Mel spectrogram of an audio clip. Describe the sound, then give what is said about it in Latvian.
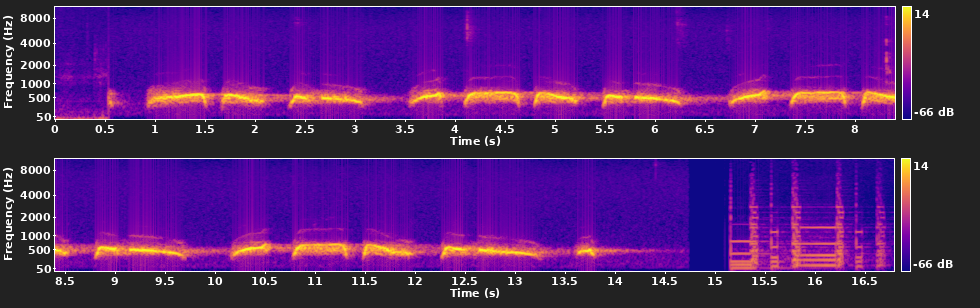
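Recorded bird song: a bird repeats low, soft cooing phrases in a steady rhythm for about fourteen seconds, clear, before a short burst of a different, buzzy sound cuts in. “Vēl tik tā bija tava ideja, ka mēs šodien klausīsimies putnu dziesmas.”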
